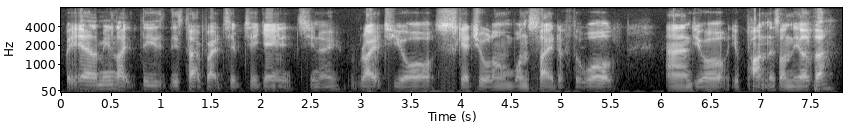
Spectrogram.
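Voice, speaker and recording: A man, a teacher, casually explaining his classroom activities while touring a game world, relaxed and rambling with many fillers. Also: lowish voice, a little fast, hardly any pauses, no echo, rough recording. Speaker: teacher, guest.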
